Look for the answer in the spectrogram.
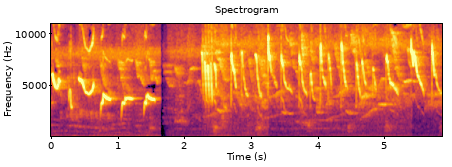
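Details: Mountain white-eye of the Dakun form from Merapi, taken from the wild, gives looping high whistled notes. After a short silence comes a brisk, even series of sharp chips, roughly three a second.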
